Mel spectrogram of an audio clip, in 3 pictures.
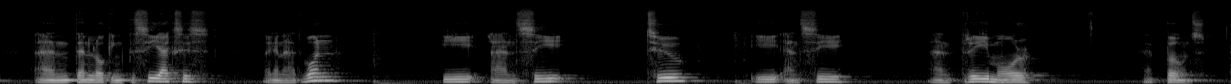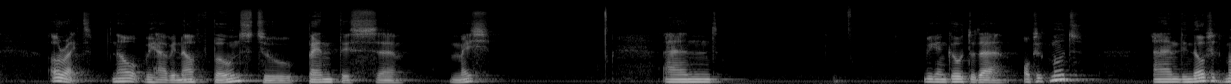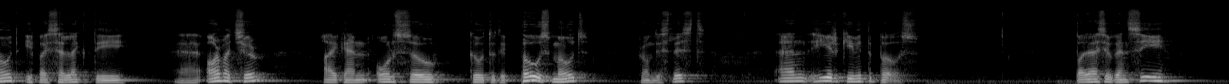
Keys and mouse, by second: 1.3 z, 3.0 click, 3.7 e, 5.0 z, 6.5 click, 7.3 e, 7.8 z, 9.5 click, 11.2-12.5 drag, 16.6 click, 21.9 Tab, 24.6 click, 27.6-31.1 drag, 32.1 click, 32.6 r, 33.0 click, 33.8 r, 34.8 click, 35.1 r, 35.6 click.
